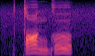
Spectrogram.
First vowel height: low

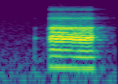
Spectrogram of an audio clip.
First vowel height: low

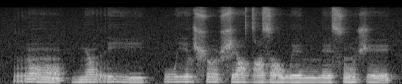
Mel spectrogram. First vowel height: mid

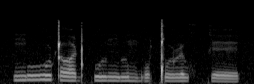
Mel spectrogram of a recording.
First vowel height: high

